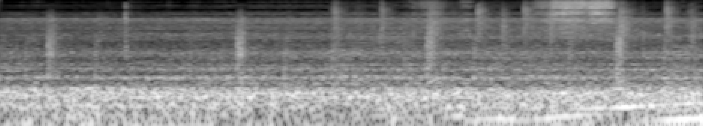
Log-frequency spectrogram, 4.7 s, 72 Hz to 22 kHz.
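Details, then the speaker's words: Non-turbo naturally aspirated V6 Ford Explorer after misfire repair on cylinders one and two: deep heavy uneven rumble at idle, louder than expected, coming from front of car; exhaust/muffler leak suspected, owner says always this loud; loud engine noise. "jest okej ten Ford tylko tak głośno nie wiem czy wy słyszycie i się wydaje że za głośno"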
